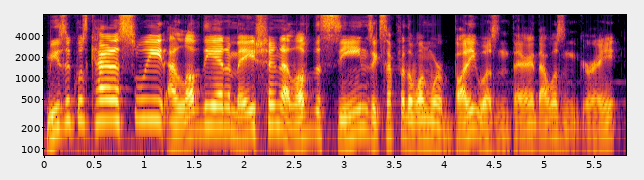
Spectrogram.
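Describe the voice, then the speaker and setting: A man's voice: a little high, big pitch swings, fairly quick, a bit bright. A man giving casual, chatty game commentary as host, playfully thinking aloud as he reacts. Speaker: gaming video host.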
